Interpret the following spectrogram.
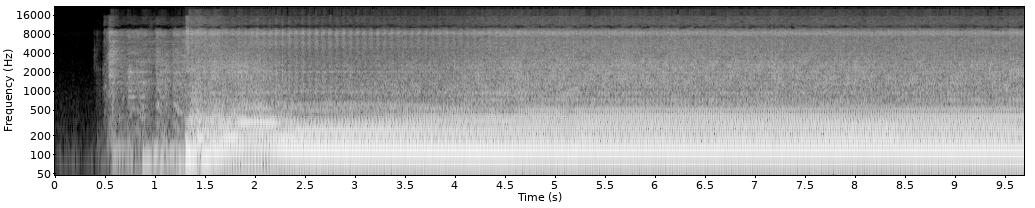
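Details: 2007 Mazda 6 2.3L, straight-piped with no cats or mufflers: cranks, catches with a loud flare, then settles into a harsh open-exhaust idle with a faint steady knock; rod knock suspected, not confirmed.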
